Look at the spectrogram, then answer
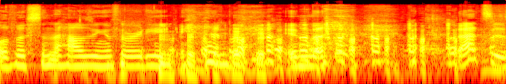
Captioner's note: laughter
